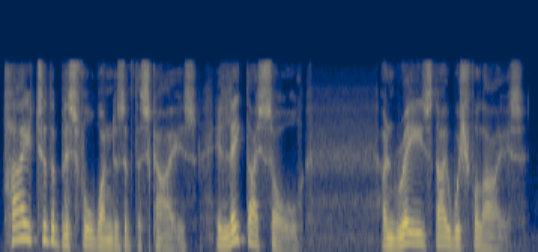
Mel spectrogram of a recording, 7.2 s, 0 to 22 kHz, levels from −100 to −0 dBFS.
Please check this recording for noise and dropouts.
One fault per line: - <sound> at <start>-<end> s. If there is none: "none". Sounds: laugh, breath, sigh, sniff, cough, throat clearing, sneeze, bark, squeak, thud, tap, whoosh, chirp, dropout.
none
